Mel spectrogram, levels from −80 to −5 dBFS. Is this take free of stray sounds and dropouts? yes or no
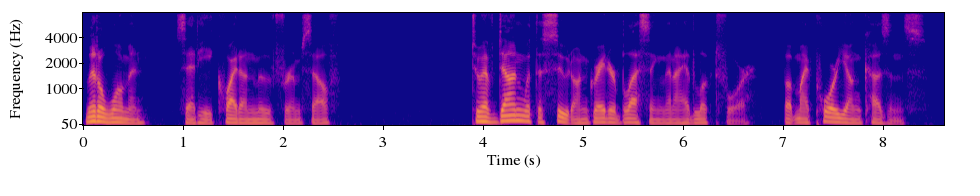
yes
